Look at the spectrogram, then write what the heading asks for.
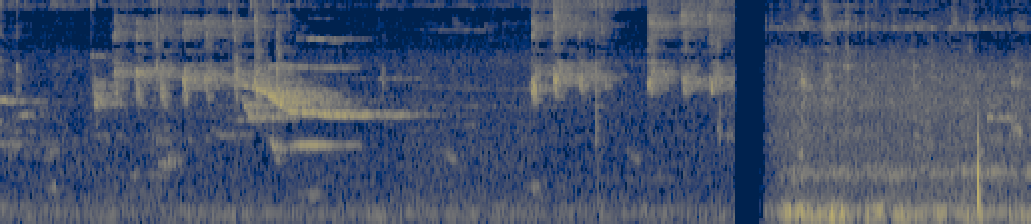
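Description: Birds chirping, with short high chirps and one clear whistled call falling in pitch about two seconds in. After a brief dropout near the middle, a low rumbling noise takes over, with a sharp click near the end.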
